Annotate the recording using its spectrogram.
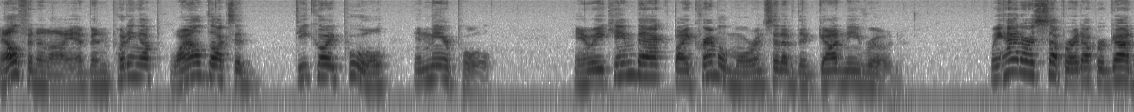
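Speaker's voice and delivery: plain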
